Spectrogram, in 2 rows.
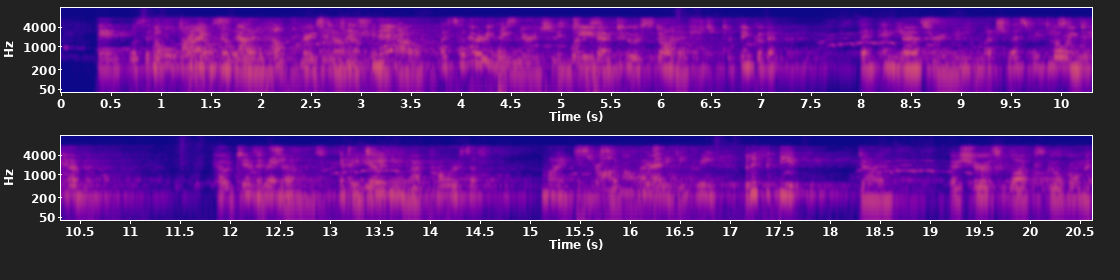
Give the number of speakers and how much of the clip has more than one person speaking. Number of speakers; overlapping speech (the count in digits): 3, about 46%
